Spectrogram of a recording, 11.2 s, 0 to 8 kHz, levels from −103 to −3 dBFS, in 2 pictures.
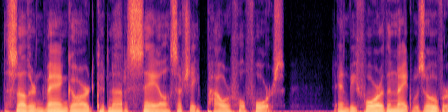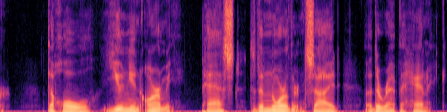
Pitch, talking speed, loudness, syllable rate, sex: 95 Hz, 150 wpm, -20 LUFS, 4.9 syllables/s, male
